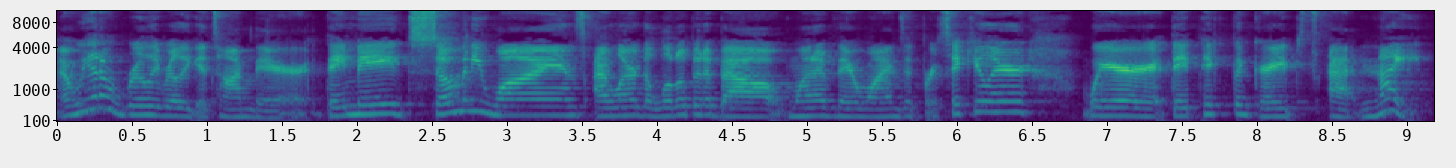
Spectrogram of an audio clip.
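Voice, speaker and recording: Bright-voiced woman vlogger, chatty. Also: mid-range voice. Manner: chatty, fills speech with "like". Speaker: travel vlogger. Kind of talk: casual travel recap.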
